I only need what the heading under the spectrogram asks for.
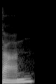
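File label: "dan2", Chinese; Cours-de-Chinois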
